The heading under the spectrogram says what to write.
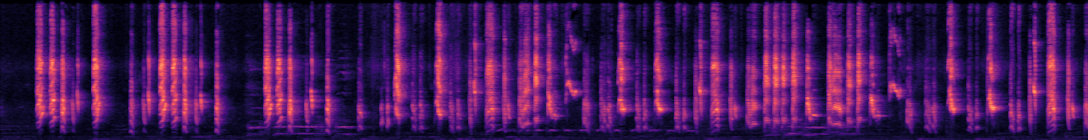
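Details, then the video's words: Long-tailed shrike singing energetically, a recording meant to spur quiet shrikes to join in: a dense, fast jumble of sharp chips, squeaks and short trills with a few brief whistled tones, continuing without pause. "CENDET GACOR ❗RAJANYA DONGKRAK EMOSI CENDET DIAM LANGSUNG NYAUT GACOR IKUTAN BUNYI"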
